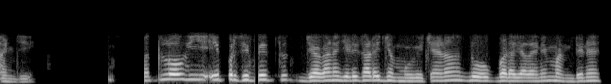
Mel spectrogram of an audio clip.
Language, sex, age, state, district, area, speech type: Dogri, male, 18-30, Jammu and Kashmir, Jammu, rural, conversation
